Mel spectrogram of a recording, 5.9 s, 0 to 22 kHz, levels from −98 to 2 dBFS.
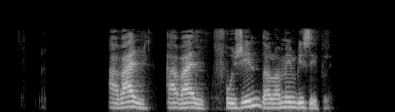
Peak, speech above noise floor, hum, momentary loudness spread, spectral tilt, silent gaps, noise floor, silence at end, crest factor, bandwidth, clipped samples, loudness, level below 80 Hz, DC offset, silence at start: -8 dBFS; over 65 dB; none; 14 LU; -5.5 dB/octave; 2.45-2.49 s; under -90 dBFS; 1.15 s; 20 dB; 8 kHz; under 0.1%; -25 LUFS; -68 dBFS; under 0.1%; 1.65 s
